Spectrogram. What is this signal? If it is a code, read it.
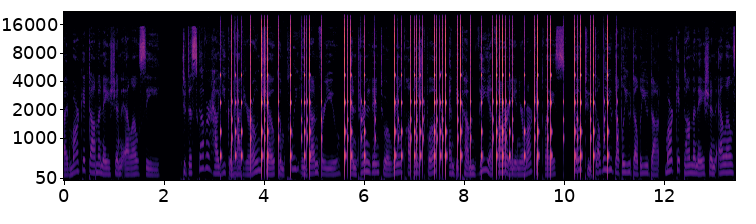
Morse code (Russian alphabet), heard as a telegraph sounder, hand-sent with a straight key, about 20 wpm, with speech in English. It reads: КАК В ЛЮБОЙ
